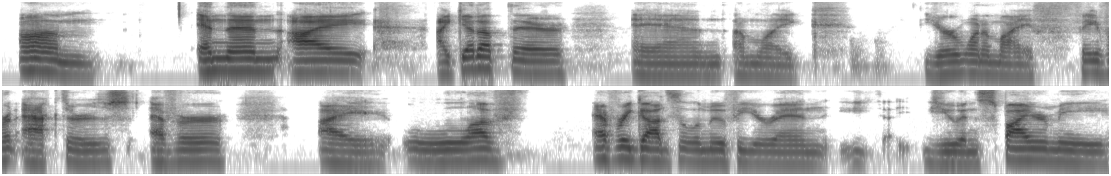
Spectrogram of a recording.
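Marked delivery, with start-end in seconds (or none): none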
